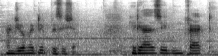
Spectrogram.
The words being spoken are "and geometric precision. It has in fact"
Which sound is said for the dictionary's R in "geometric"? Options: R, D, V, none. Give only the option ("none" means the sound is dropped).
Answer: R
